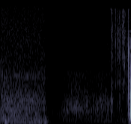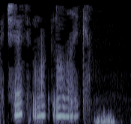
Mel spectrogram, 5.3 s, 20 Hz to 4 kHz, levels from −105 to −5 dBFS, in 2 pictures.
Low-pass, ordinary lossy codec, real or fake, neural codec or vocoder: 3.6 kHz; MP3, 16 kbps; real; none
